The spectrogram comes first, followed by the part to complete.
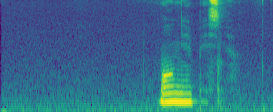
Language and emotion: Russian, neutral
